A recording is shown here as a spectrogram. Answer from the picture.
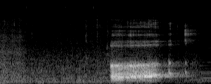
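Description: A short, throaty vocal sound from a person, about a second in and lasting about half a second, after a quiet start.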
